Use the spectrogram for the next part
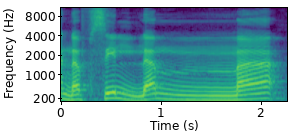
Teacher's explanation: میم مشدد ہے تو یہاں پر ہم نے غنہ کرنا ہے, ٹھیک ہے, ناک میں اس کو پڑھنا ہے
